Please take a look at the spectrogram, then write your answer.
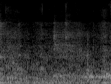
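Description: Pigeon cooing from a rooftop pigeon loft in Multan, a soft low murmur that runs steadily through the clip under general background noise, with no talking.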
